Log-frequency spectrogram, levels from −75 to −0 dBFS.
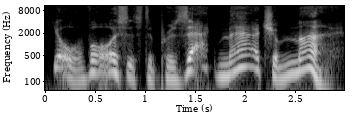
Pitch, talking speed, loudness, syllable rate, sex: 160 Hz, 160 wpm, -22 LUFS, 3.8 syllables/s, male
